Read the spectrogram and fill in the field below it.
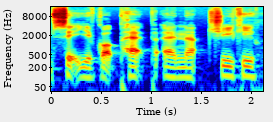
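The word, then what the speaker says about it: Txiki: you've got pep and cheeki is how you say his name tixie tixie yeah whatever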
